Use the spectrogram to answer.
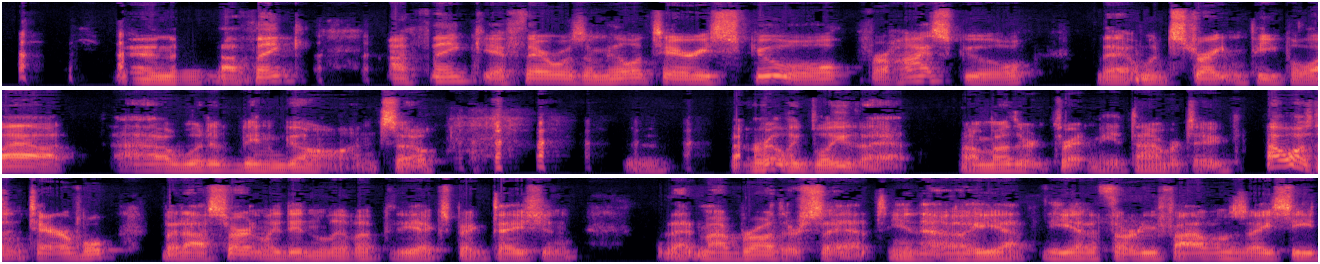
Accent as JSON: {"language": "English", "region": "Arkansas River Valley", "country": "United States", "tie": "born or raised there", "also_born_or_lived": "Blytheville, Arkansas / Osceola, Arkansas", "said": "I'm an Arkansas boy. I came from the River Valley, was born in Blytheville, Arkansas, which is the other side of the state."}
